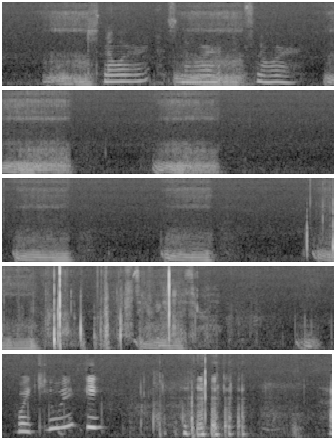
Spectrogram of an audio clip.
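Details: Beagle asleep on owner's lap, filmed on an iPhone: repeated rumbling snores, then a woman's voice and the dog's snorts and whines as it rouses; snoring.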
